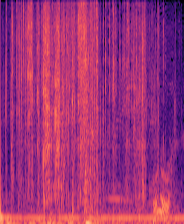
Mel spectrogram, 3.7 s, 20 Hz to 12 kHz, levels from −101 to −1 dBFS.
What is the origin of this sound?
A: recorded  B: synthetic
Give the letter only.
A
